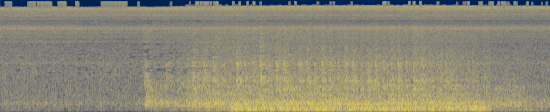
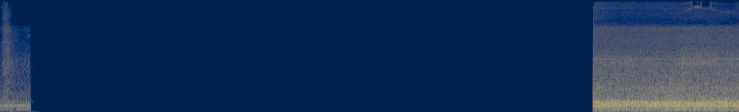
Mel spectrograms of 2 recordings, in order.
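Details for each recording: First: CompAir mobile air compressor diesel engine, fuel bled to injectors; it chugs along under a loud, rising hiss that swells for several seconds then eases, starting out okay then worsening. Overheating from coolant loss, suspected radiator problem. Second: CompAir mobile diesel compressor, idle screw adjusted to stop stalling, air valve open so no pressure build, block heater cord missing; after several seconds starts to steady even low idle, no misses or knocks, still a bit hard to start; normal idle.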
